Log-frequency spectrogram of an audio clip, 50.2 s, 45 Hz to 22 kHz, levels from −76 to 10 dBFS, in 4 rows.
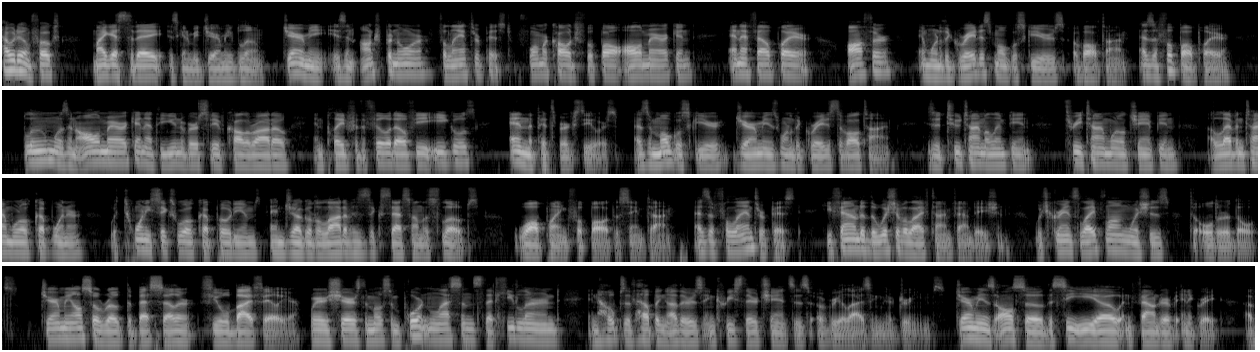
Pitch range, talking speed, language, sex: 95-110 Hz, 195 wpm, English, male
